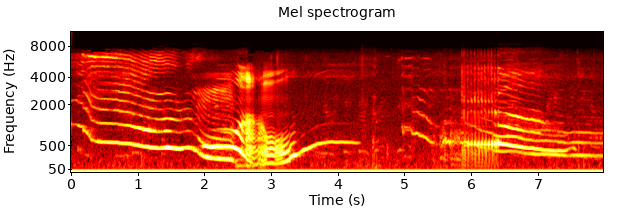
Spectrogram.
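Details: Bella the dog 'talks' back to her owner, who urges her on: a sustained, wavering howl-like whine that dips, rises and falls, broken by a brief rough yelp, followed by another drawn-out descending moan.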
